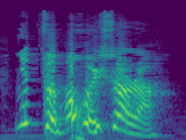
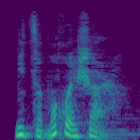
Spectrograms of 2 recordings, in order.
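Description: First: The voice sounds furious, loud and forceful. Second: The voice shows only slight annoyance. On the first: The speaker is furious. "愤怒" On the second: The speaker is a little dissatisfied. "不满"

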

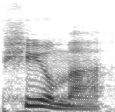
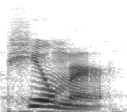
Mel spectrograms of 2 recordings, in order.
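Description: First: The word ends without any r sound. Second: The word ends with an added r sound. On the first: The speaker calls it right. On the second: The speaker calls it wrong.

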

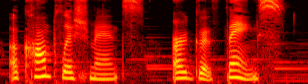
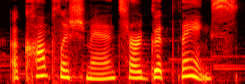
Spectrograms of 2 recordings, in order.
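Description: First: The sentence is read at a slower pace. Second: The sentence is read at a faster pace.

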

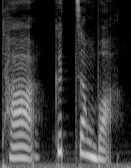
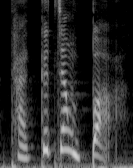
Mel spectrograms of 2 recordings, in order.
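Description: First: The plain consonants are pronounced lax. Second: The plain consonants are pronounced tense. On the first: The speaker calls it right. "那实际上应该是这样的" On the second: The speaker calls it wrong. "如果真的把这句话里面的几个松音全部都按紧音来发的话"

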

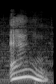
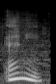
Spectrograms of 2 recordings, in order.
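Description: First: The first vowel is open, with the mouth wide. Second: The first vowel is narrow, with the mouth nearly closed. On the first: The speaker calls it right. "要any 嘴巴张大" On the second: The speaker calls it wrong. "嘴巴张得太小了，不好听"

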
